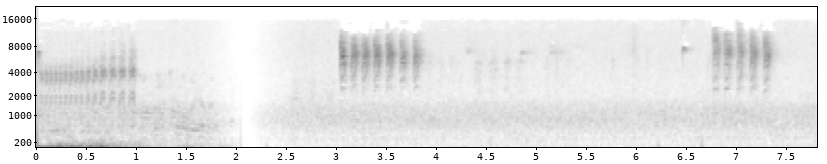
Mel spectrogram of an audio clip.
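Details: Eurasian blue tit in Córdoba, Spain, giving quick runs of four or five thin, very high notes, with a low rumble of wind or handling noise at the start.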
